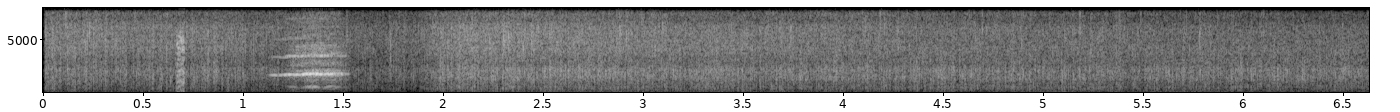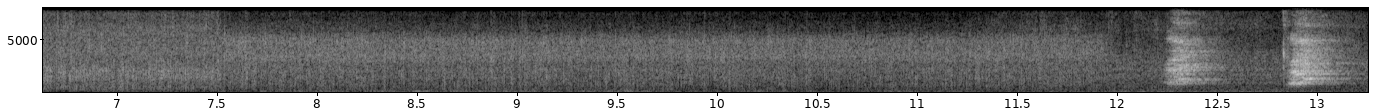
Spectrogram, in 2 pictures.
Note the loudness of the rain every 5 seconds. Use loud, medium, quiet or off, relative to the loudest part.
loud, loud, medium.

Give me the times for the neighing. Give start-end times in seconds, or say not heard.
0.7-1.6.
